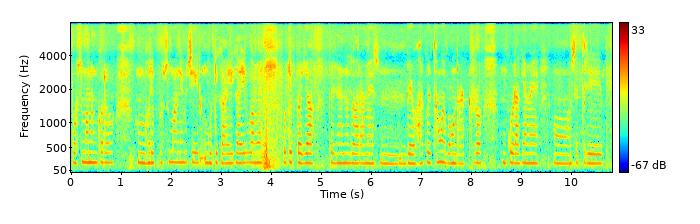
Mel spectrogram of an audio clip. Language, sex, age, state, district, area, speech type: Odia, female, 30-45, Odisha, Balangir, urban, spontaneous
